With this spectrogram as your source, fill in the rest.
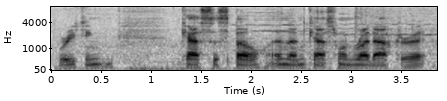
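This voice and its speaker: With a lowish, gravelly voice and level tone, a man chats casually at a moderate pace while streaming a video game, thinking out loud with frequent fillers. There's a little hiss or hum, and soft game music plays faintly underneath.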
